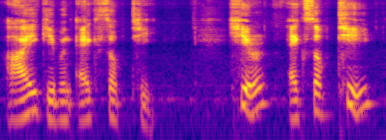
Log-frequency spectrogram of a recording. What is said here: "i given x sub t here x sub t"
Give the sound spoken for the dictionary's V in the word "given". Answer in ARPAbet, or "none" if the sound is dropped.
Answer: B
